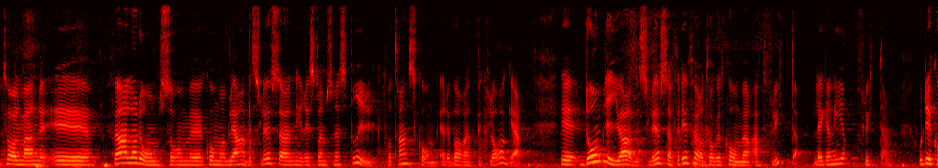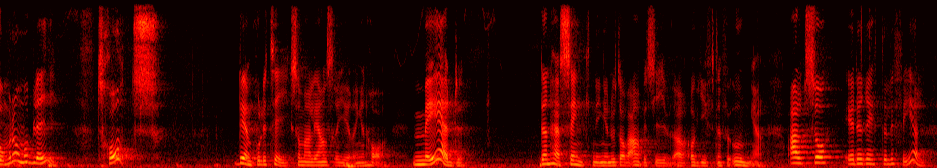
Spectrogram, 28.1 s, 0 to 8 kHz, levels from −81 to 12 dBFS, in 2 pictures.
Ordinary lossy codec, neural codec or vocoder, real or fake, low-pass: none; none; real; none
